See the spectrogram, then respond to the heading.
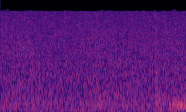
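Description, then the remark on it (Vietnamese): A steady rain shower in Saigon, Vietnam, hisses continuously and evenly, a dense wash of falling water, with a slight low swell near the end and no voices. “Những cơn mưa rào thoáng qua như cảm xúc bất chợt trong lòng người.”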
